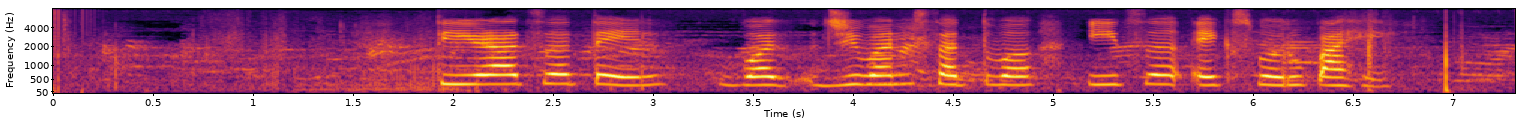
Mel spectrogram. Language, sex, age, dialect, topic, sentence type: Marathi, female, 18-24, Northern Konkan, agriculture, statement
